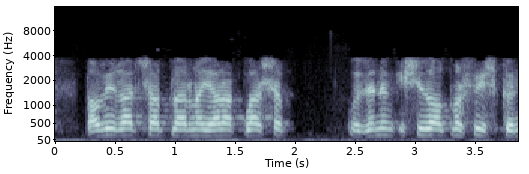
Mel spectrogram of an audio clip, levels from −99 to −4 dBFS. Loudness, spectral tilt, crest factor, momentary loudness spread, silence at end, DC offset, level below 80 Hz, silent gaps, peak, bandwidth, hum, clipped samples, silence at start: -24 LUFS; -7.5 dB/octave; 14 dB; 7 LU; 0 s; under 0.1%; -64 dBFS; none; -10 dBFS; 4 kHz; none; under 0.1%; 0.25 s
